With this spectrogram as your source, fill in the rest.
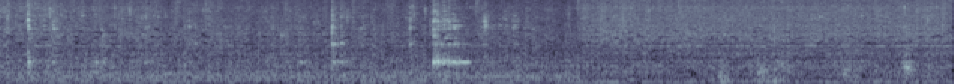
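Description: Green chili and garlic paste frying in a pan with golden-brown onions, a soft steady sizzle with a few stirring scrapes and clinks, close by and with no talking.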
